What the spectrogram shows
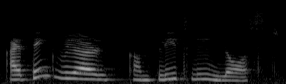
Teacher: falling intonation in which pitch of voice falls with time · after completely, the word lost is uttered with a fall. So that is falling intonation.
